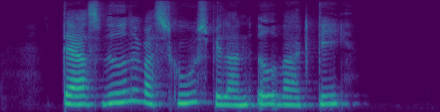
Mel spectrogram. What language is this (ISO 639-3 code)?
dan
